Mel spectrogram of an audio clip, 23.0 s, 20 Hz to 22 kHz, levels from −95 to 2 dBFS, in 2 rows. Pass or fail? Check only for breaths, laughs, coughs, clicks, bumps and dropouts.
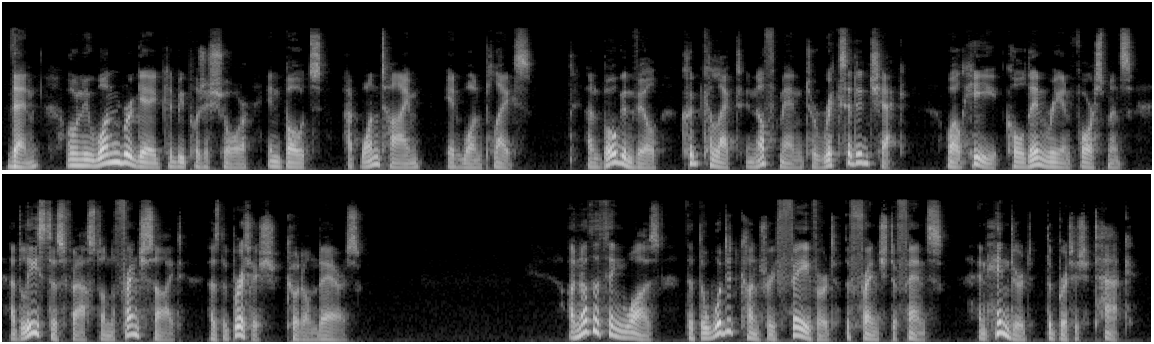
pass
